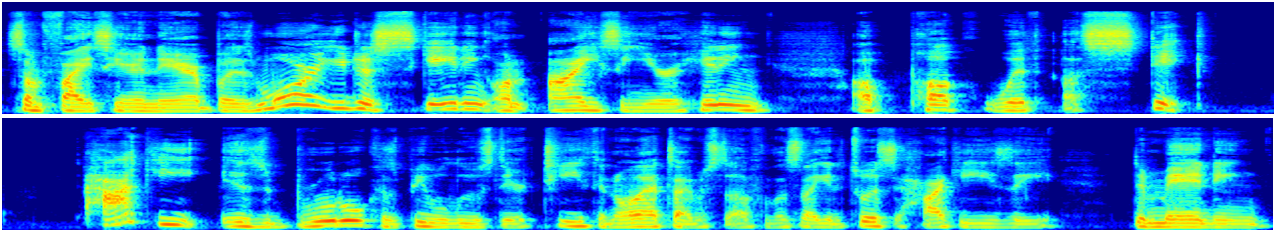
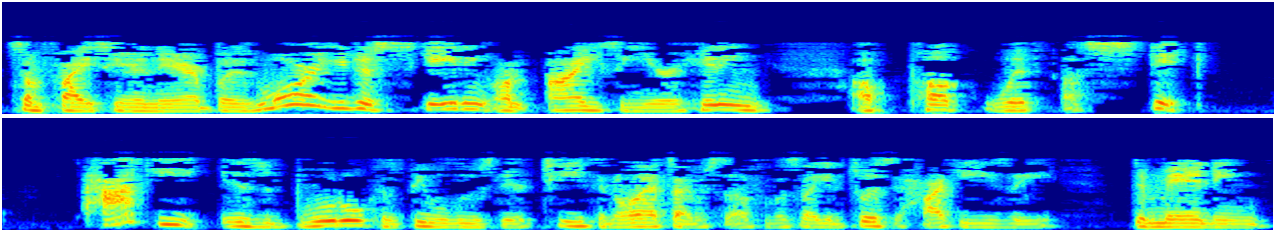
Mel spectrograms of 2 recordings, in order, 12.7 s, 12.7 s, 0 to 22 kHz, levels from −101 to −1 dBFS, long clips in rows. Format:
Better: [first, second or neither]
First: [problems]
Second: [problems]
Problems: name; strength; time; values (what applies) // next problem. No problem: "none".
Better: first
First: none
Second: garbled, watery; badly; nothing above 5 kHz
